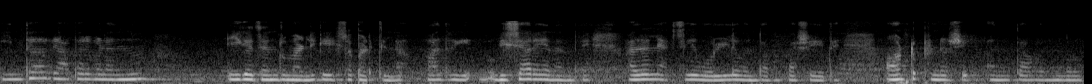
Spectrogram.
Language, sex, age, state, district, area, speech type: Kannada, female, 18-30, Karnataka, Dakshina Kannada, rural, spontaneous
